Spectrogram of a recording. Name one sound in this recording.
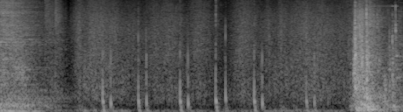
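Armoured footsteps run quickly over stone.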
